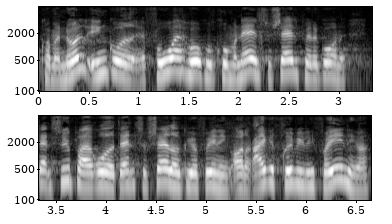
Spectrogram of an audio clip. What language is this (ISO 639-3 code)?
dan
